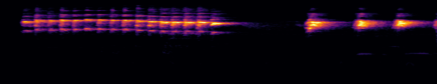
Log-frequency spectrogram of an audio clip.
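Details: Long-tailed shrike on the competition track, singing a long buzzy, slightly falling harsh note for over a second, followed by four short, loud, separate chips.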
